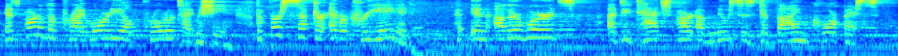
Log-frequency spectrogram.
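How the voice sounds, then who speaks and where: An actress playing a sharp, commanding scholar in a video game, confronting a villain with crisp, formal, accusatory lines. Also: female voice, high-pitched, measured pace. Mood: accusing, confident. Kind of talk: dramatic video game dialogue. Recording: distant echoing voice over game music.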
